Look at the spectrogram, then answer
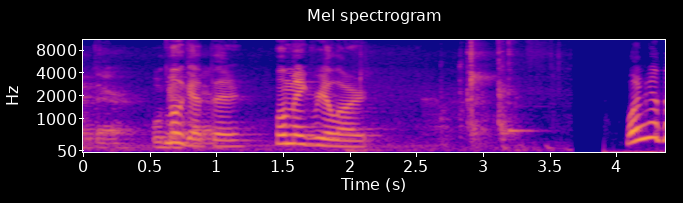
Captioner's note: switch clicking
